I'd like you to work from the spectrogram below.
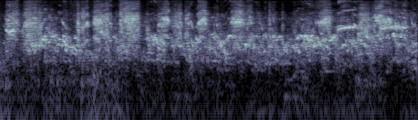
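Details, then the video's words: Budgies during breeding season, a short burst of lively chirping: quick twittering, squawks and several thin rising whistles from a group of birds. "Lovely budgies chirping sound parakeets breeding season"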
